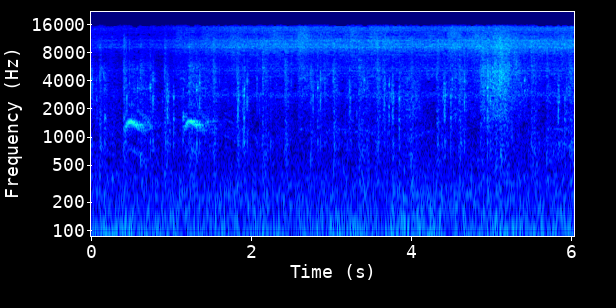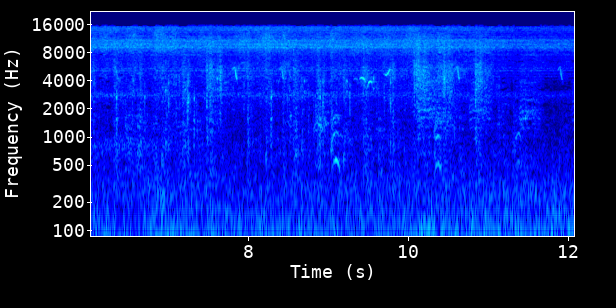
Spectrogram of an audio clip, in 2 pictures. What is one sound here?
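Footsteps crunch quickly on dry ground.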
